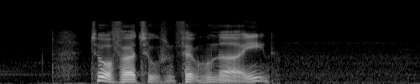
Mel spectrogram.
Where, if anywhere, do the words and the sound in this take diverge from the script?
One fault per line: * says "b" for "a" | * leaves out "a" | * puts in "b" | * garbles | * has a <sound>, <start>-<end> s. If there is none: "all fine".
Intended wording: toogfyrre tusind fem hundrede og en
all fine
